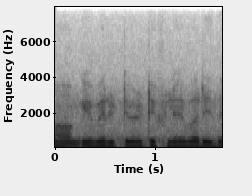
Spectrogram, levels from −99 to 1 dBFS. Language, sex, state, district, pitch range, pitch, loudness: Kannada, female, Karnataka, Mysore, 185-195 Hz, 195 Hz, -12 LUFS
